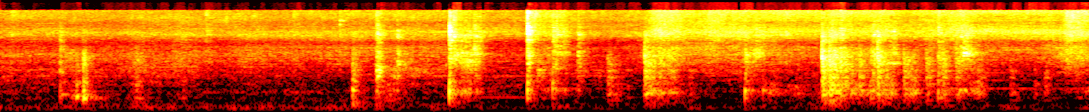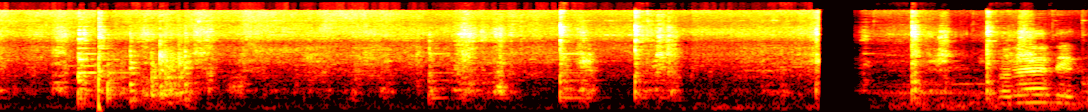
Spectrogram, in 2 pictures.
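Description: Coriander leaf pickle being stirred in an oily pan, a soft sizzle beneath repeated scrapes and clinks of a utensil against the metal pan, close and irregular, with a brief silent break near the end.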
